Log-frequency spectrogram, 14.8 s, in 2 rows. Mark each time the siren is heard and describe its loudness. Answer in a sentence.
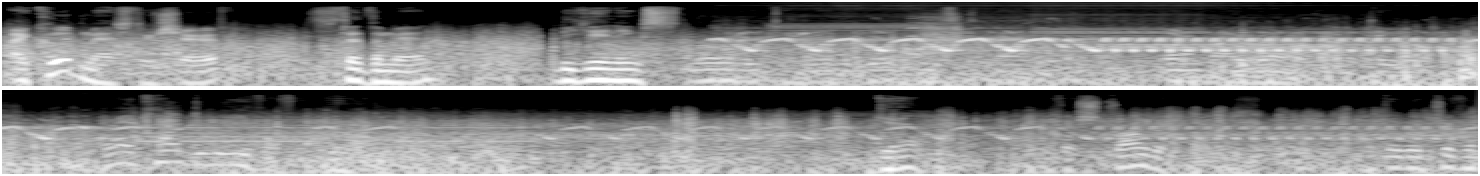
The siren can be heard from 3.5 to 14.6 s, getting quieter.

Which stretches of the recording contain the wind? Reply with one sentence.
The wind can be heard from 0.0 to 14.7 s.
